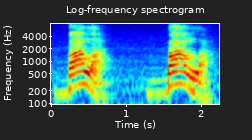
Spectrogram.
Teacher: Olha como ba sai com mais intensidade, é a sílaba tônica, então ela vai ser paroxítona, tá?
